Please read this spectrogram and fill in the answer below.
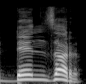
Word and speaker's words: danger: GER को पढ़ेंगे दोस्तों जर, इसे गौर नहीं पढ़ेंगे जर, क्योंकि जी का उच्चारण कभी कभी हम लोग दोस्तों ग के रूप में भी करते हैं, कभी कभी ज के रूप में करते हैं। तो यहाँ पे दोस्तों याद रखना है, यहाँ पे ज के रूप में उच्चारण करना है, तो DANGER डेंजर।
